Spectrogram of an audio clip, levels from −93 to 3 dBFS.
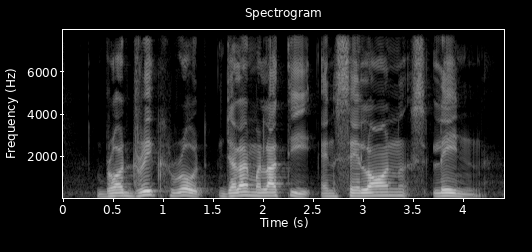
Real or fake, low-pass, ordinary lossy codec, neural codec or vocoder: real; none; none; none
